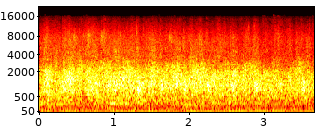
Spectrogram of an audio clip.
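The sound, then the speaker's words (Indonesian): Applause from a church audience at a Christmas service: steady, dense clapping that holds at an even level for the whole stretch, with no clear pauses or voices on top. “Berikan tepuk tangan.”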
